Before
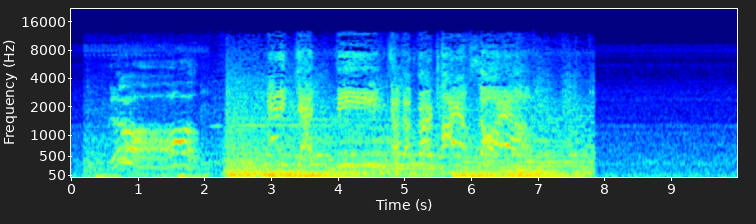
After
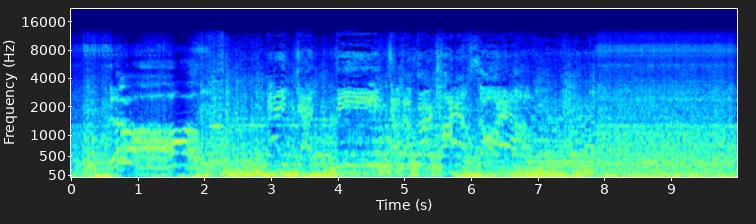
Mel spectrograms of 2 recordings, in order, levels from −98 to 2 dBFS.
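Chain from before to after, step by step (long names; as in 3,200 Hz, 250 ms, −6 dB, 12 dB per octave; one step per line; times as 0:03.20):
automatic gain control gain up to 12.5 dB
brickwall limiter −40 dBFS, peak gain reduction 35.5 dB
level +8.5 dB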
